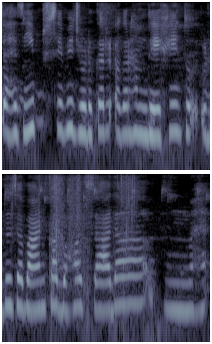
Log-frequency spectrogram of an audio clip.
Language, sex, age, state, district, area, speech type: Urdu, female, 18-30, Uttar Pradesh, Aligarh, urban, spontaneous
